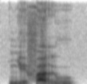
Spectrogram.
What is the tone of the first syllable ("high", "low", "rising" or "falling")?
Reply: low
